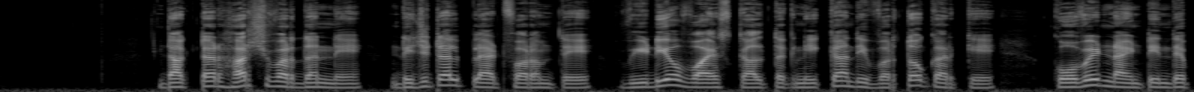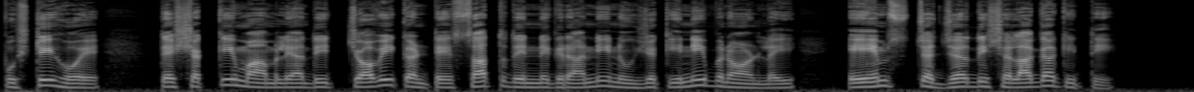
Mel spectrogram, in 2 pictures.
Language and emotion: Punjabi, neutral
